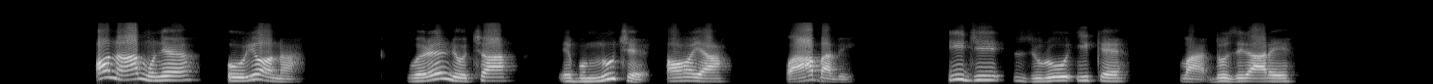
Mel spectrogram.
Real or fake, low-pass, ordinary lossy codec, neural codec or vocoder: fake; 7.2 kHz; none; codec, 24 kHz, 0.9 kbps, WavTokenizer, large speech release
